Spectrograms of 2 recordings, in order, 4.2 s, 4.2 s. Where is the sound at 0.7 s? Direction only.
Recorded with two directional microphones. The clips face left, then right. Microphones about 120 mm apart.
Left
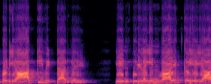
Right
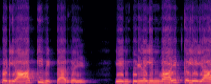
35° right (ahead or behind).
